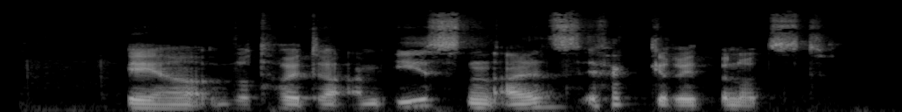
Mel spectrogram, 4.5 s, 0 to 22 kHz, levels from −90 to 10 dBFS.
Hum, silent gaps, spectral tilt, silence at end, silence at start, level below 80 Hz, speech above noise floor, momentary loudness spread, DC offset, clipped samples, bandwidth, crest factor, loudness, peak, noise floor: none; none; -3.5 dB/octave; 0.4 s; 0.65 s; -76 dBFS; 40 dB; 7 LU; under 0.1%; under 0.1%; 15.5 kHz; 20 dB; -35 LUFS; -16 dBFS; -75 dBFS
